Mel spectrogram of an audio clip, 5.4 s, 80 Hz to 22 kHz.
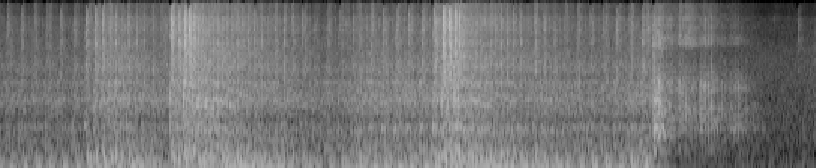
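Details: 2017 Suzuki DR-Z400S stored with fuel left in the carb, carb primed after work: fires on a cold start, runs ragged with uneven revs, cuts out after a few seconds; lean stumble, carburetion suspected, not confirmed, fuel screw to go three turns.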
